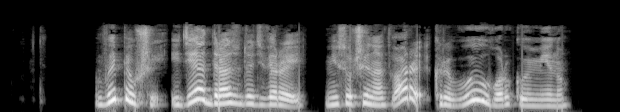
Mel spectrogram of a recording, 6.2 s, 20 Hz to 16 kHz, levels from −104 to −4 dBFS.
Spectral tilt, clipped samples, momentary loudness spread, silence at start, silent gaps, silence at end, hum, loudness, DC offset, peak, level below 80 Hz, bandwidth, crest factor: -5 dB/octave; under 0.1%; 12 LU; 0.95 s; 3.18-3.25 s; 0.55 s; none; -18 LUFS; under 0.1%; -2 dBFS; -56 dBFS; 7.8 kHz; 18 dB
